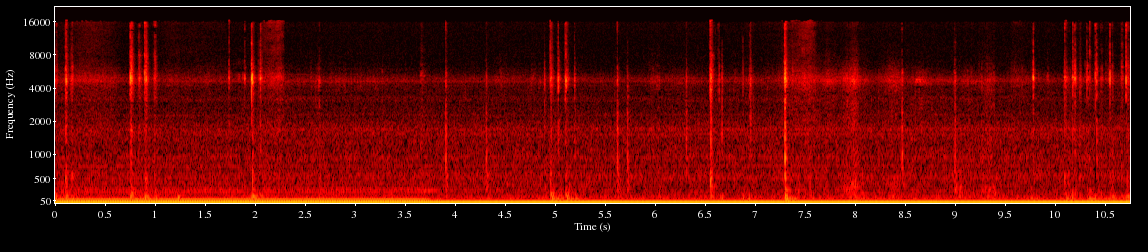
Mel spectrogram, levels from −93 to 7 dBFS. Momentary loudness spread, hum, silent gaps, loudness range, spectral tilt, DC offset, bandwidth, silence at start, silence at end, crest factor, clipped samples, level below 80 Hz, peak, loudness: 18 LU; none; none; 7 LU; -2.5 dB/octave; 3%; 16.5 kHz; 0 s; 0 s; 30 dB; under 0.1%; -46 dBFS; -12 dBFS; -41 LUFS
